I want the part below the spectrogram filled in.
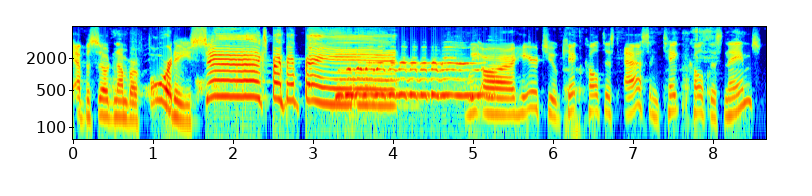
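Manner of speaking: hammed-up announcer building to drawn-out, high, loud bangs; game master's show intro. Dungeon Master welcoming everyone to the episode, theatrical announcer intro. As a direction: open the show like a ring announcer, stretching key words.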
